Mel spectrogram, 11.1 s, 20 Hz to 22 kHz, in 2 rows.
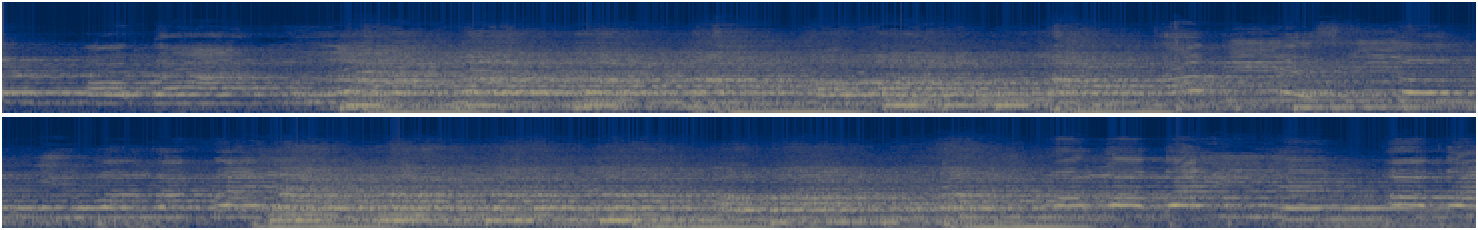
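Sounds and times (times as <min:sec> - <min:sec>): choir singing in harmony: 0:00.9 - 0:11.0.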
